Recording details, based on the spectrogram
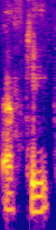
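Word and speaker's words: FCAIC: and impact coordinator or f cake pronounced like cake and yes that means that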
